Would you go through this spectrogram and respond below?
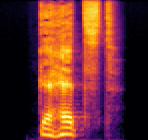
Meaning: past participle of hetzen
- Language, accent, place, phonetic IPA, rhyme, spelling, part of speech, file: German, Germany, Berlin, [ɡəˈhɛt͡st], -ɛt͡st, gehetzt, verb, De-gehetzt.ogg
